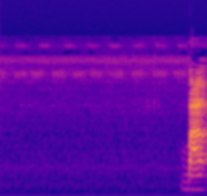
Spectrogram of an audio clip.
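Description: Faint, steady, high-pitched trilling of insects, probably crickets, in the background during a pause in speech. A man's voice starts loudly near the end.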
